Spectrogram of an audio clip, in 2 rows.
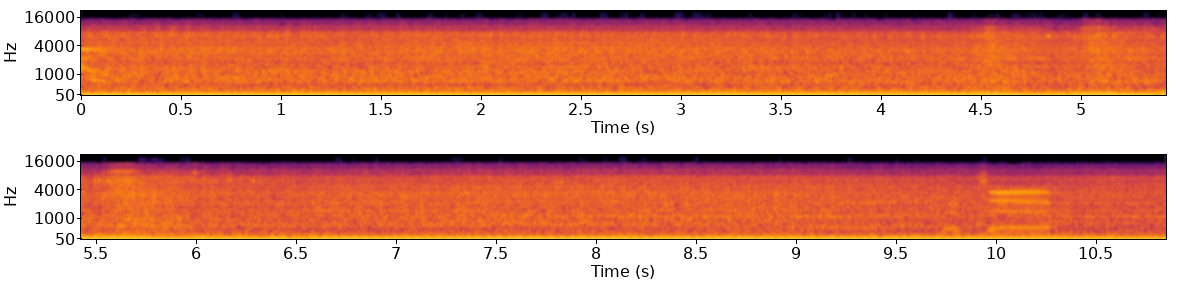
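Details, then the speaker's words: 1973 VW Beetle, air-cooled 1600 dual-port flat-four, revived after sitting a couple of years, idling after a brief warm-up before oil change and valve adjustment; light, quick, even ticking like a sewing machine, no knocks or misses; normal idle. "went on fired it up let it warm up a little bit sounds like a little sewing machine now"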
